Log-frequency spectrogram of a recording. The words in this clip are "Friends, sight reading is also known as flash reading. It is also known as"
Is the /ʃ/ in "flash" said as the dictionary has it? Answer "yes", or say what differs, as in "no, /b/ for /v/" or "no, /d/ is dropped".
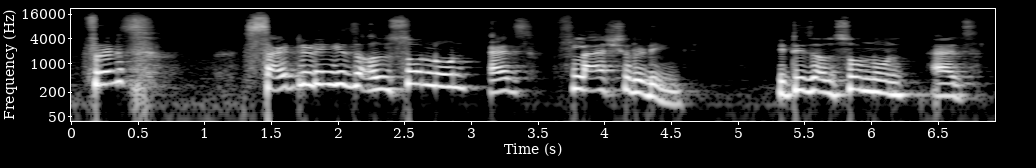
yes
